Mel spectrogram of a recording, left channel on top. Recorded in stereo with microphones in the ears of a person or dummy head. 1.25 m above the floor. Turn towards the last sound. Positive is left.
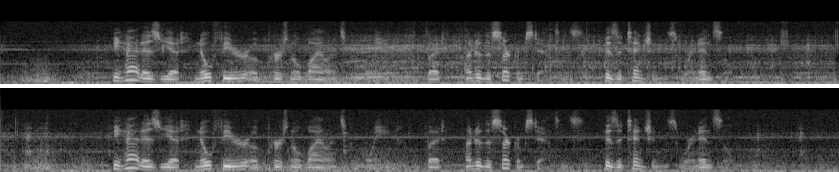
turn(degrees=10)  # may be behind; listen again after turning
